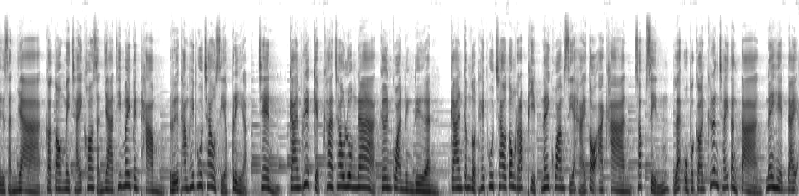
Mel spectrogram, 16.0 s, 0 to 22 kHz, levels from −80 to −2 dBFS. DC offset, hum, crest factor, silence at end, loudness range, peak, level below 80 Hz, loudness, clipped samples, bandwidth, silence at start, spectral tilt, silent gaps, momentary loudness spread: under 0.1%; none; 14 dB; 0 s; 2 LU; 0 dBFS; -46 dBFS; -15 LUFS; under 0.1%; 14.5 kHz; 0 s; -5.5 dB/octave; none; 4 LU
